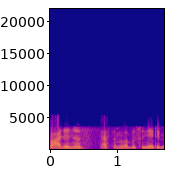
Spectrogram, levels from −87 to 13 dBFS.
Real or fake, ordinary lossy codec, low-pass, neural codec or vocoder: real; AAC, 24 kbps; 5.4 kHz; none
